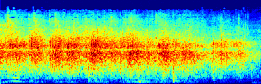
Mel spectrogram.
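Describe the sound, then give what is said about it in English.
A crowd applauds three volunteers steadily, dense clapping for several seconds at an even, moderately loud level with no voices standing out. “Can you give them a round of applause, please?”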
